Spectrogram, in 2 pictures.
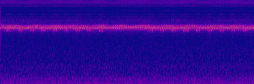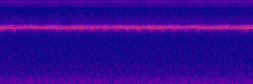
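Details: Autumn insects at night keep up a constant high, thin trill, even and unvarying, against quiet low-pitched ambient noise.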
